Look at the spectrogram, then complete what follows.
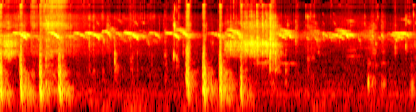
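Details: Colourful baby chicks beside toy baby dolls, chirping in a busy chorus of high downward peeps, broken by a few loud taps and a patch of rustling.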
